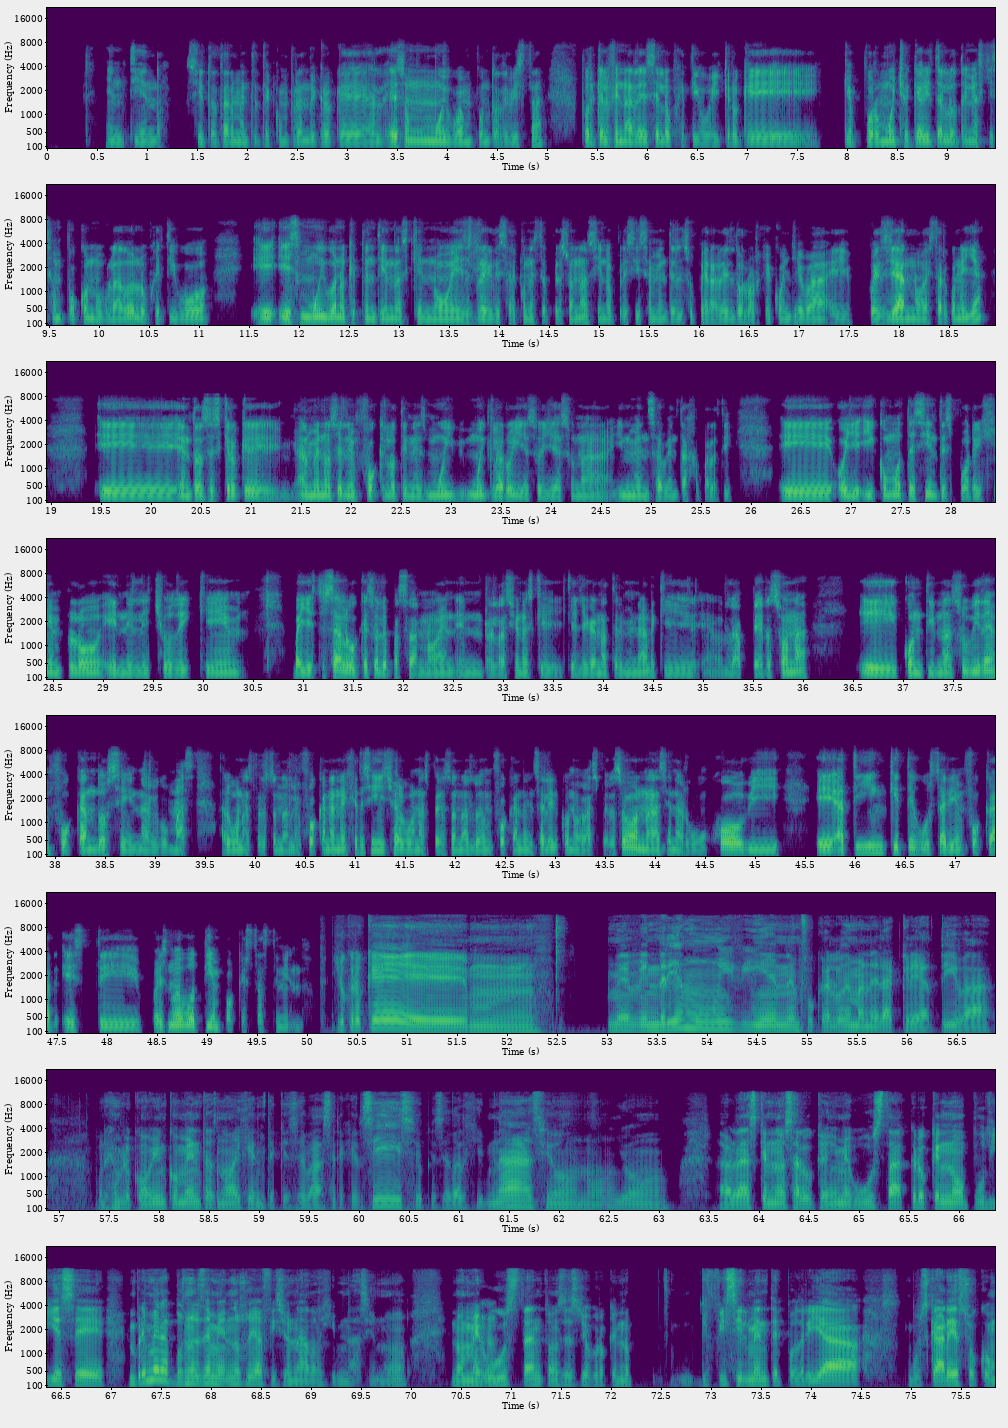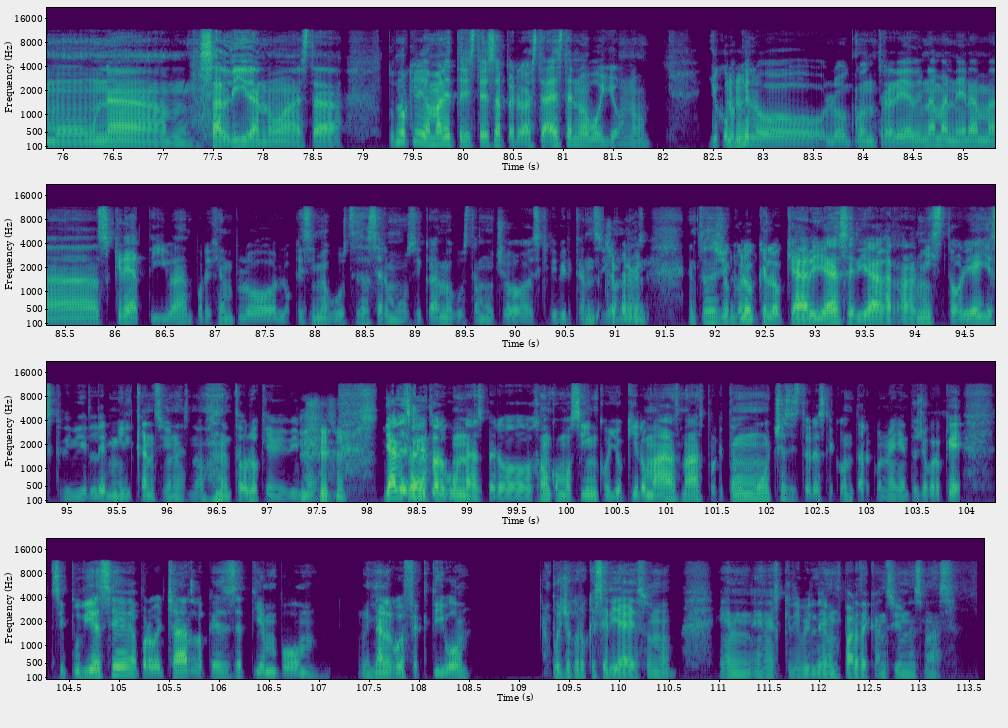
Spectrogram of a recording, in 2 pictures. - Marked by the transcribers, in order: other background noise; tapping; chuckle; chuckle
- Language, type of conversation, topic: Spanish, advice, ¿Cómo puedo sobrellevar las despedidas y los cambios importantes?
